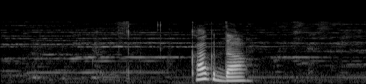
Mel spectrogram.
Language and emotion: Russian, neutral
